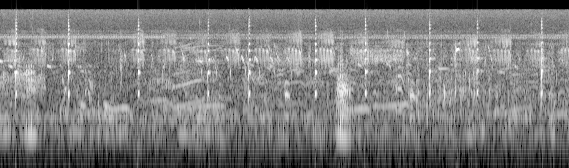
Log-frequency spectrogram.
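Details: Western swamphen calling: a couple of short nasal, honking notes with stacked harmonics stand out among a busy background of many small chirping birds and sharp clicks.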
